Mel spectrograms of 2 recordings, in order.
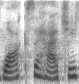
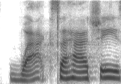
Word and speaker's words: Waxahachie: We are in Waxahachie, Texas. We moved here about 10 years ago. Before we moved here, I thought it was Waxahachie. So it's Waxahachie.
